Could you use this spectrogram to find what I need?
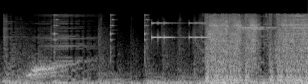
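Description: Bright game chimes ring out.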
